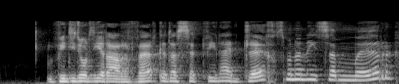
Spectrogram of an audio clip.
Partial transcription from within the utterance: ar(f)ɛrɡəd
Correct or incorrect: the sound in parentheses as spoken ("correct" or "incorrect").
incorrect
